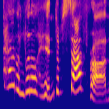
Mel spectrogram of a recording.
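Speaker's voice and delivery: high, slow, fancy recipe voice; posh recipe voice. Retold or imitated. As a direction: read it like a snooty cookbook. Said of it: "when it was like".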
